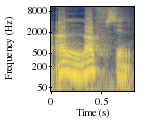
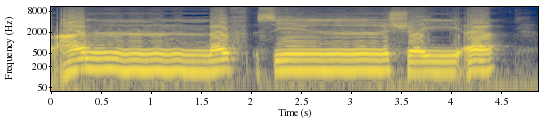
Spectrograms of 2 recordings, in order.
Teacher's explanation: Nah, ada bacaan idgham bi gunnah, yang dimana dia di sini kita harus membacanya, nunnya masukkan ke nun kedua dan disertai dengan gunnah. Nah, kesalahan yang terjadi tidak menahan gunnahnya, an nafsin langsung, tapi benar ditahan dulu, an nafsin syai'a.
